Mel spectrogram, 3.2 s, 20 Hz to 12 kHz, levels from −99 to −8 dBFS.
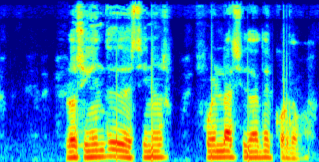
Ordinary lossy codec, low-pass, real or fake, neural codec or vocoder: Opus, 32 kbps; 10.8 kHz; real; none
